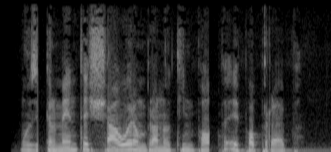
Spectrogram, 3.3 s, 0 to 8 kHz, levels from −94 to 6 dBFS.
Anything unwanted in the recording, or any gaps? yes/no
yes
